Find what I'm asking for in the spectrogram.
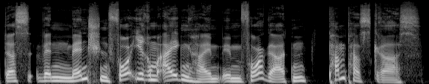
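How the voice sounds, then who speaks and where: High-voiced man joking in dry studio sound. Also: big pitch swings, moderate pace, no room sound. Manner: rambling, joking, many fillers. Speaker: podcast co-host. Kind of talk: casual comedic chat.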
